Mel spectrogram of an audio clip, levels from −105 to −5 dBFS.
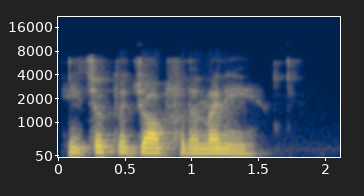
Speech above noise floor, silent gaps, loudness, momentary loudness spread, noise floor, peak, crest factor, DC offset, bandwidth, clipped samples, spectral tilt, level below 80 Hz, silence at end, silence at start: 40 dB; none; -20 LUFS; 10 LU; -59 dBFS; -2 dBFS; 18 dB; under 0.1%; 7 kHz; under 0.1%; -8 dB/octave; -56 dBFS; 0.65 s; 0.1 s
